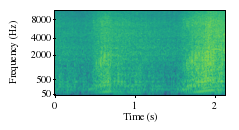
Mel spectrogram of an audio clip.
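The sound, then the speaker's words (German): A Porsche sports car speeds through the night toward Italy at high revs, around 200 km/h. Its engine roar surges in two strong swells, and the tone climbs during the second. “Porsche brauste mit 200 Sachen durch die Nacht gen Italien.”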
